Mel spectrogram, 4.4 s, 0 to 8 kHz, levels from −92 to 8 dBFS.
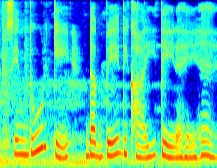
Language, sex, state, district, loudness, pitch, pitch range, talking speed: Hindi, female, Bihar, Katihar, -14 LUFS, 230 Hz, 200-255 Hz, 95 wpm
